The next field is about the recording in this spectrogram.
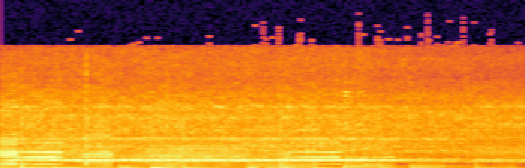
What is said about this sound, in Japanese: あ、お兄ちゃんの高いドライヤーだ。やっぱり就職したらちょっぴり奮発できちゃうもんね。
